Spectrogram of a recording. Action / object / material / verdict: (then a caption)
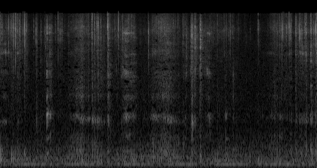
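scrape / bar of soap shaved with a metal blade / soap / none. A solid pale yellow dry soap bar held in the hand has its edge shaved with a metal utility blade into long curls. Soft, dry scraping and crisp little crunches repeat throughout, with bright hiss over a faint low hum.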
